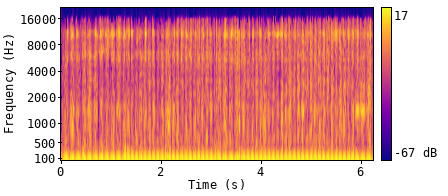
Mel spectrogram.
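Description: Car engine idling steadily, heard from inside the car: an even low hum that holds one pitch throughout. A few light clicks and rustles of paper pages being handled sound over it.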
